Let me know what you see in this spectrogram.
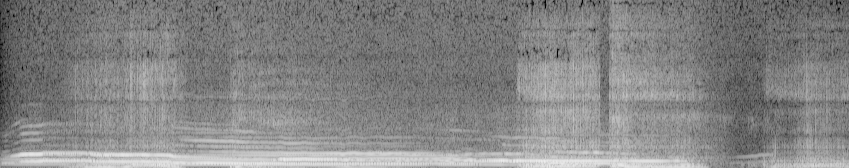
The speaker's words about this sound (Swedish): Vargar, tror jag. Hörde du något annat också? En snark. Just det, snarkningar och en varg som ylar mot månen.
